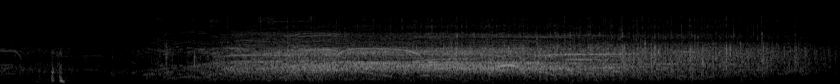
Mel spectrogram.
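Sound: audience clapping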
